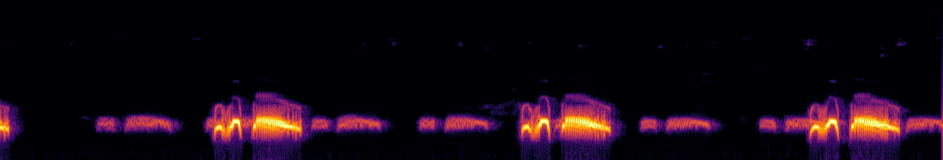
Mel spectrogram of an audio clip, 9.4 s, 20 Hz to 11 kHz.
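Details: Decoy spotted dove cooing continuously in the liu fueang style, recorded live amid Thai paddy fields near Tao Lek, Roi Et, rainy season 2021, on a smartphone; three full phrases about every three seconds, soft hums linking loud burry coos.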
